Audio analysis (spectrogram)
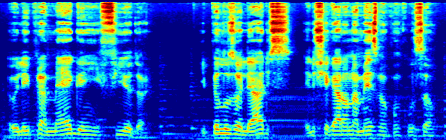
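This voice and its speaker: A man's voice: fairly low pitch, steady tone, fairly quick, soft background music, natural voice. A man with a Brazilian accent playing an anxious yet eager young man narrating his adventure in a dramatized audiobook. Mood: reflective.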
